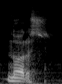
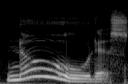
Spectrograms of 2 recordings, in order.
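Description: First: The oh vowel is short and tense. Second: The oh vowel is long and relaxed. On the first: The speaker calls it wrong. "not notice" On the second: The speaker calls it right.

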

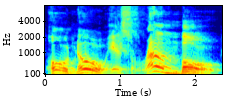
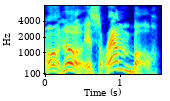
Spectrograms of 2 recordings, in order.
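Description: First: It is said in a put-on cartoon voice. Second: It is said in his normal voice.

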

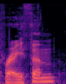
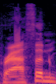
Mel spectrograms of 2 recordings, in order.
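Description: First: The name is said squeezed together, Hraithen. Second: The name is said as spelled, Ha-ra-then. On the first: This is how the audiobook narrator says it. "the audiobook guy says Hraithen" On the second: This is how the name reads on the page. "reading his name now, like, it's definitely Harathen"

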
